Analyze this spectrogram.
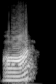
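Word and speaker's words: hour: Because H over here is silent and we pronounce the word R with a vowel sound.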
